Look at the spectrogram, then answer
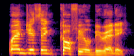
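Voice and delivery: a hint of a hungry ship's cook; cook's voice. The cook asks.

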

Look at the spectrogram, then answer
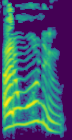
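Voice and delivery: high, pleading reluctance; distressed refusal. A narrator's reading. Satyr refusing to release his dying god, pleading.

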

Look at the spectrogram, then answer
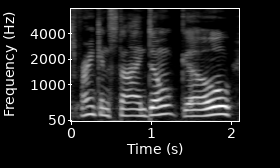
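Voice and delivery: lightly voiced sister begging him to stay; little girl pleading. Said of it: "she goes".

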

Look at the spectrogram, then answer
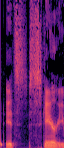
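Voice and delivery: normal talking voice

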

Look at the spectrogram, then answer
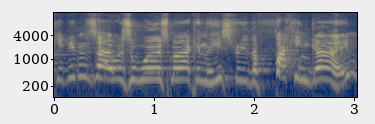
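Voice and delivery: indignant outburst. Real, not acted. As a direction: blast the idea as ridiculous. Indignant rant about the comments.

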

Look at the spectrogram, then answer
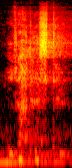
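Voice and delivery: wife's line repeated in a whisper. Retold or imitated. Pastor retelling his wife at the hospital, whispered. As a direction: breathe it out, barely voiced.

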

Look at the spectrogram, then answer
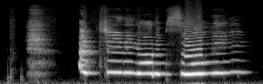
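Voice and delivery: high, loud, slow wail; sob-shout the confession at a friend; bursting out crying. A narrator's reading. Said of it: "she bursts out".

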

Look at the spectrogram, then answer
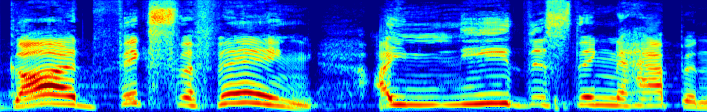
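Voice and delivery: loud, high, insistent plea; demanding prayer. Acted. Pastor mimicking a prayer to fix the thing, demanding.

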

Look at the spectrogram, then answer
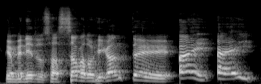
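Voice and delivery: over-the-top Spanish TV host; lucha libre announcer. Pretend. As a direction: belt it out like Sábado Gigante.

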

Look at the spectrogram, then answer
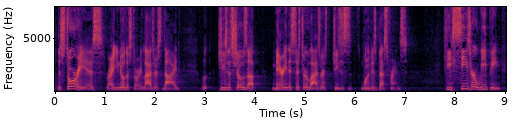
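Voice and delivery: ordinary talk

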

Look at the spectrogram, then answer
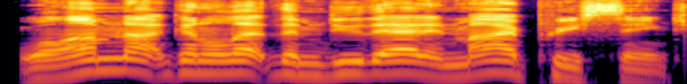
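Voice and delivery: loud, high country drawl; country boy drawl. A narrator's reading. Sheriff defying federal orders, loud country drawl. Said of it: "blurted out in his characteristic country boy drawl".

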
